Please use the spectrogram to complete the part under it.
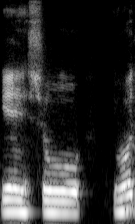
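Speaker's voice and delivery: low, slow, drawn-out, sluggish low-energy voice. Imitating a low-energy listener: imitating a lower, slower voice. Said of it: "your voice is a bit lower and slower".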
